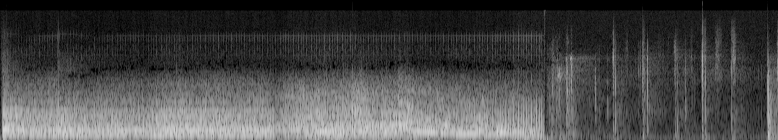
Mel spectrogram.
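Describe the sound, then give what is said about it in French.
A man gets into a car; its engine runs loud, its pitch rising and shifting as it pulls off, then cuts away abruptly into near quiet with a few sharp clicks and taps. “Puis il redescend et monte dans la voiture.”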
